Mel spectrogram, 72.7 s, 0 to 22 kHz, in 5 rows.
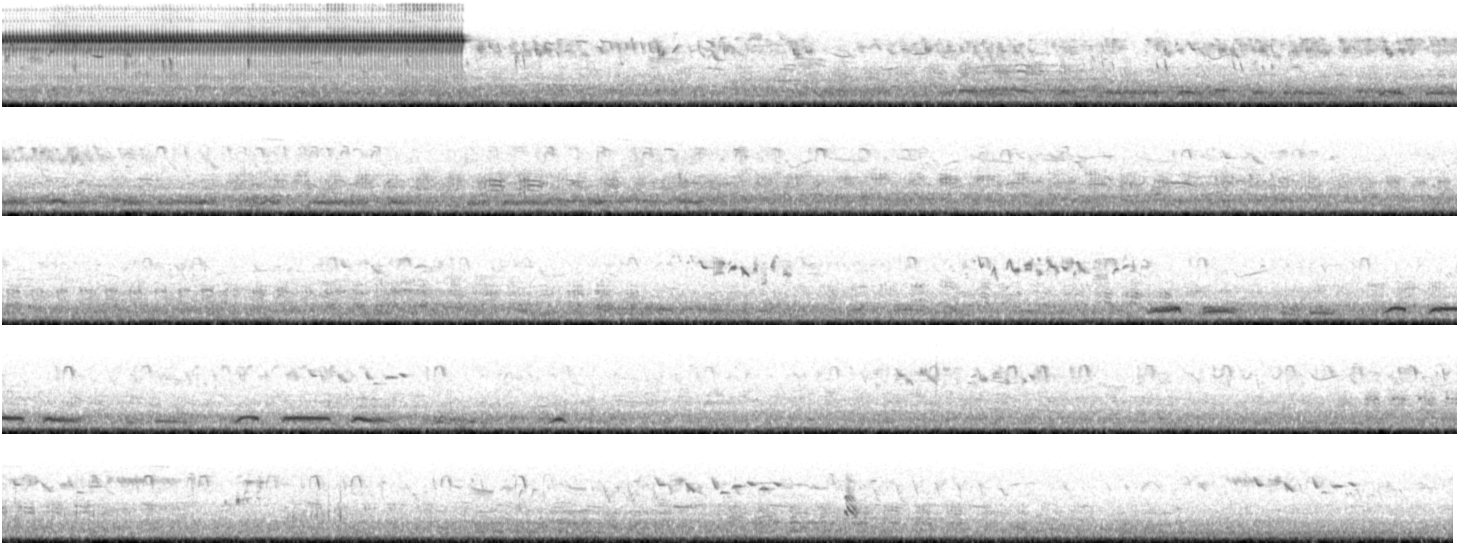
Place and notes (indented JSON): {
  "title": "Cliff Ln, Bridlington, UK - grasshopper warbler ... in gannet territory ...",
  "date": "2018-06-27 07:10:00",
  "description": "grasshopper warbler ... in gannet territory ... mics in a SASS ... bird calls ... songs from ... gannet ... kittiwake ... carrion crow ... curlew ... blackcap ... linnet ... whitethroat ... goldfinch ... tree sparrow ... wood pigeon ... herring gull ... some background noise ...",
  "latitude": "54.15",
  "longitude": "-0.17",
  "altitude": "89",
  "timezone": "GMT+1"
}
